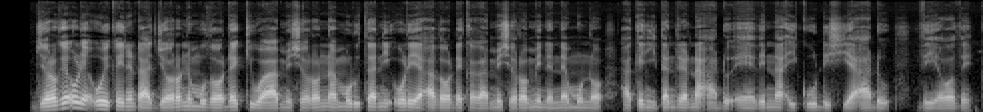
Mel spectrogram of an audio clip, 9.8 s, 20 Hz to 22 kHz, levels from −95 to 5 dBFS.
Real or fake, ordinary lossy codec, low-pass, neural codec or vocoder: fake; none; none; vocoder, 44.1 kHz, 128 mel bands every 512 samples, BigVGAN v2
